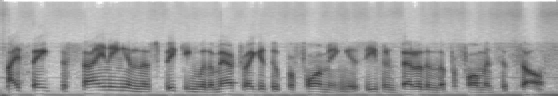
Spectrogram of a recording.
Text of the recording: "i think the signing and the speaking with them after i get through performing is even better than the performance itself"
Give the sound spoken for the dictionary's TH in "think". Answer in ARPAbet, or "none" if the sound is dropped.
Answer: TH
